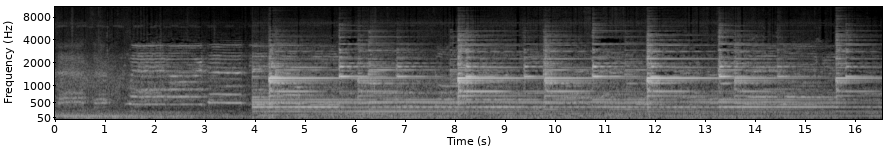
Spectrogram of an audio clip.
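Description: A few seconds of chanted singing end, and church bells take over about four seconds in. Several bells are struck in a repeating pattern roughly every one to two seconds, and their long ringing overlaps.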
